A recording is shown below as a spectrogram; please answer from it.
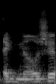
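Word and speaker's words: agnosia: spend too much time on these recognition um ignosia is a is a word you'll hear sometimes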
